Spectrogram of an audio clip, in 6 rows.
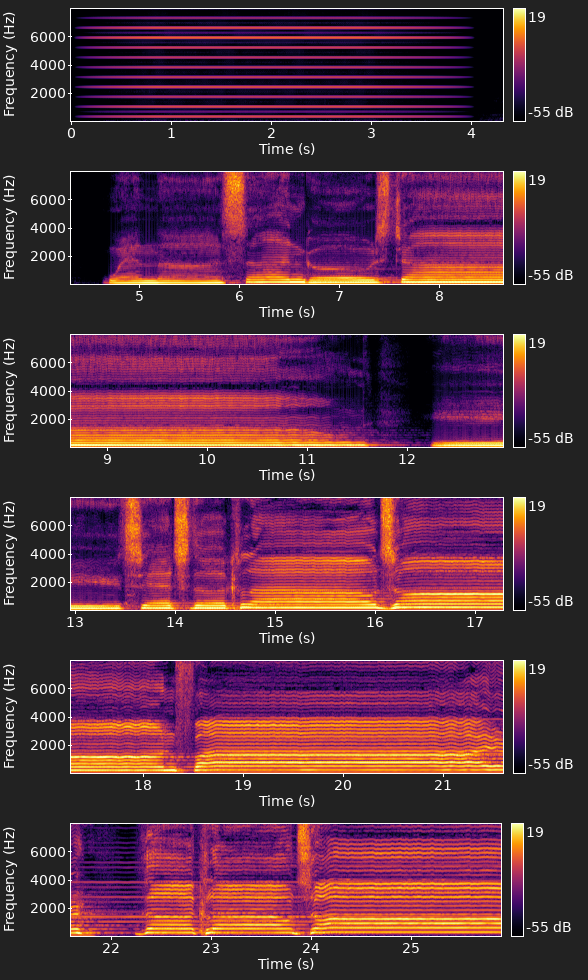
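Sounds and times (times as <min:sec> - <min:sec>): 
baritone barbershop tags: 0:04.7 - 0:11.6, 0:12.2 - 0:25.8.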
